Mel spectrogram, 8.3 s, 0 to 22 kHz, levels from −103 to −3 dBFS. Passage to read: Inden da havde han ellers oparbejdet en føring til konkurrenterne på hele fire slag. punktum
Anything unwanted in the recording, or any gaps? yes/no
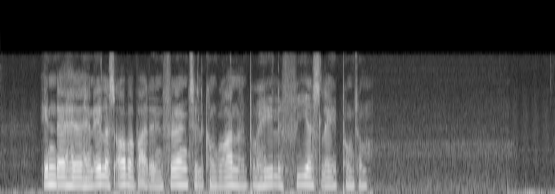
no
